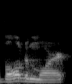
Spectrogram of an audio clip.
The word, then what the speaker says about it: Voldemort: somewhere one time that Voldemort was originally intended to have a silent T at the end yes kind of almost French sounding pronunciation yes so every time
